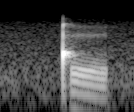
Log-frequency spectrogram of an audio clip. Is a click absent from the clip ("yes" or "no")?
no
